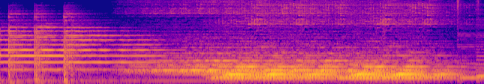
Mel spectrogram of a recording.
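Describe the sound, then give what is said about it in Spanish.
A small hand bell rings with a few quick strikes at the start, then keeps chiming in a steady, shimmering rhythm, its bright metallic tones hanging and overlapping in the air. No one speaks. “Aquí estaré siempre con mi campanilla y el telón abierto, esperando una nueva puesta en escena.”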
